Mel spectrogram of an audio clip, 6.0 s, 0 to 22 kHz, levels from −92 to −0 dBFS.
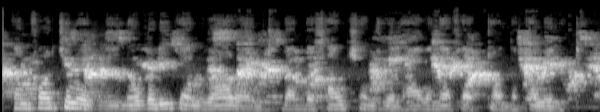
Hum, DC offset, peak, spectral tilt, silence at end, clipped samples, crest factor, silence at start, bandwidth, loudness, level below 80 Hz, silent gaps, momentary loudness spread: none; under 0.1%; 0 dBFS; -3.5 dB/octave; 0 s; under 0.1%; 16 dB; 0 s; 12.5 kHz; -15 LUFS; -64 dBFS; none; 10 LU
